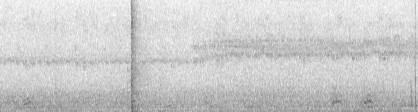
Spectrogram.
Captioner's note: van accelerates; click of mailbox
